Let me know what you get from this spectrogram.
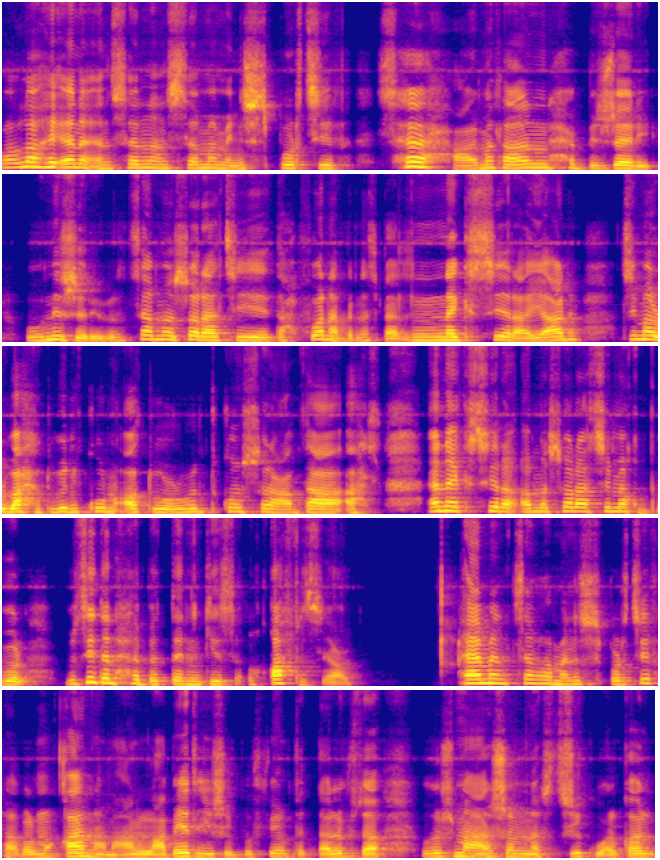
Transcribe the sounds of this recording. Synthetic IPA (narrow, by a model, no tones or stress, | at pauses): wɑlˤːɑɦiʔænæʔənsænːænsæmːamənəʃspʊɾt̪if | sˤħiħmæθælænːħəbːʒæɾi | wnəʒɾḭwnət̪sæmːæsʊɾˤʕat̪it̪aħfwænæbənːəsbalnːæksiɾajaʕni | d̪̥imælwaħəd̪winkunʔɑ̰t̪ˤwɑlwint̪kunsʊɾʕamt̪aʕʔaħsæ̥ʔænæksiːɾaʔæmːæsʊɾˤʕat̪imæqbuːl | wziːd̪ænħəbːət̪ːænɡiːzlqɑfzja̰ʕni | ʔæmːænət̪sæmhæmənəsspʊɾˤt̪iːfhabəlmʊqɑɾˤnamaʕlʕbɛːd̪liʒibufihʊmfit̪ːælfzawəʒmaʕʒəmnɑst̪iːkwə̰lkʊlː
